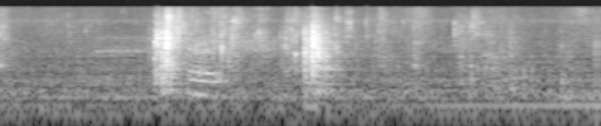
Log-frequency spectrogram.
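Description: Mostly speech: a voice says "alright", with another short vocal sound about a second later, over a steady low electrical hum.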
